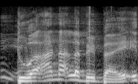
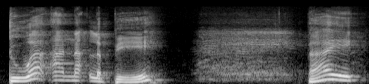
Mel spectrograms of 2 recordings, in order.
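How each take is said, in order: First: It is read flat as one unbroken phrase. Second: It has a break between 'lebih' and 'baik'. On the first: Two children are better. "kalau bacanya datar" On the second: It is only good once there are more than two children. "Kalau bacanya begini coba"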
